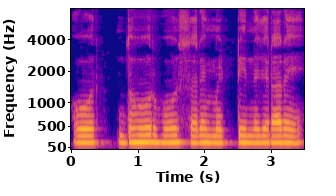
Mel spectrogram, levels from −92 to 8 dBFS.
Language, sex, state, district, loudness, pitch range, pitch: Hindi, male, Jharkhand, Ranchi, -13 LUFS, 145-150 Hz, 145 Hz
